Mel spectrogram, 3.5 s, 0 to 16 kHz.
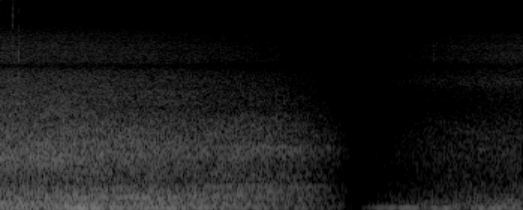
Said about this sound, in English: I've never seen so much traffic on this road. I don't understand it. This whole county is supposed to be locked down, and every 2 minutes there's a motherfucking vehicle of some kind or other.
